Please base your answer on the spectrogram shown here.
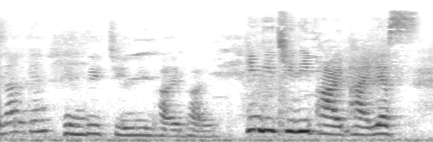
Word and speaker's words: Hindi Cheeni Bhai Bhai: Hindi Cheeni Bhai Bhai.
